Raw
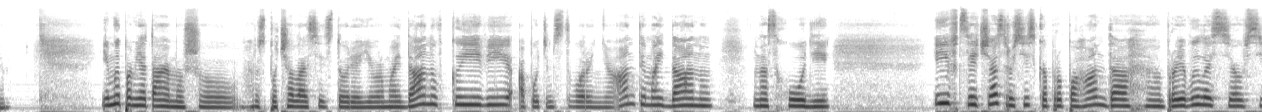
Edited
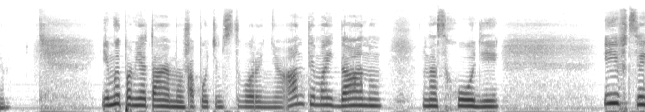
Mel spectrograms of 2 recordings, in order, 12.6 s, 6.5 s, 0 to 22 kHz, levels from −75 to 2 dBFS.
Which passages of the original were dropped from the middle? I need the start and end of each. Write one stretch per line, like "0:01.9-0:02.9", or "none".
0:01.9-0:05.2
